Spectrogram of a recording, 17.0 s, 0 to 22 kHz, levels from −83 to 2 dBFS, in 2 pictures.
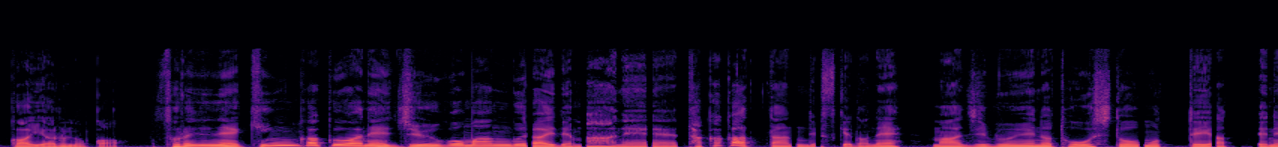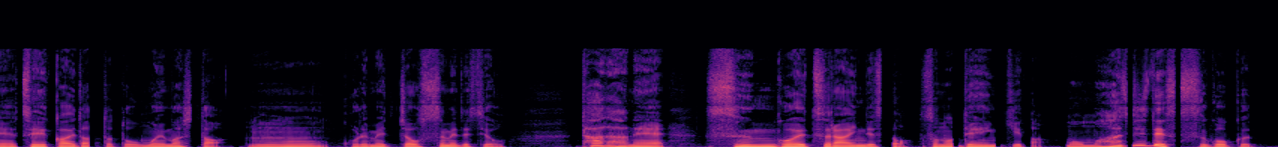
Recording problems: choppy; very; from 3.5 to 5.5 s, from 7.5 to 10 s and from 14 to 16 s; 11% of the speech affected

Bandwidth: 14.5 kHz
